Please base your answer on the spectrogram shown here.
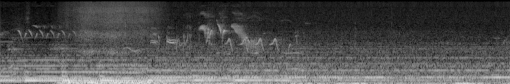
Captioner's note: laughing; birds chirping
